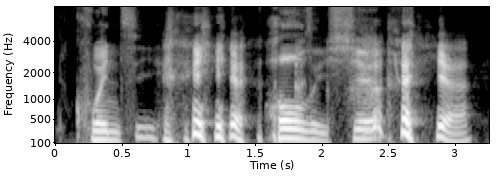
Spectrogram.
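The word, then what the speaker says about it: 滅却師: It's written Mekyakushi and it's pronounced Quincy.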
